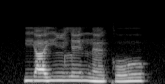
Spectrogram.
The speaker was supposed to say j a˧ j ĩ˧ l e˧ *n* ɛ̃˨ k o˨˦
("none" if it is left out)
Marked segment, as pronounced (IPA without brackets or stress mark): n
